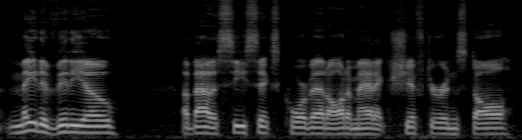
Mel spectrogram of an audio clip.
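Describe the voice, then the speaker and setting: A man's voice: mid-range voice, little pitch movement, unhurried, no room sound, close to an everyday voice. A man doing a chatty Rottweiler puppy. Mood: suggesting. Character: talking female Rottweiler puppy, helpful.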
